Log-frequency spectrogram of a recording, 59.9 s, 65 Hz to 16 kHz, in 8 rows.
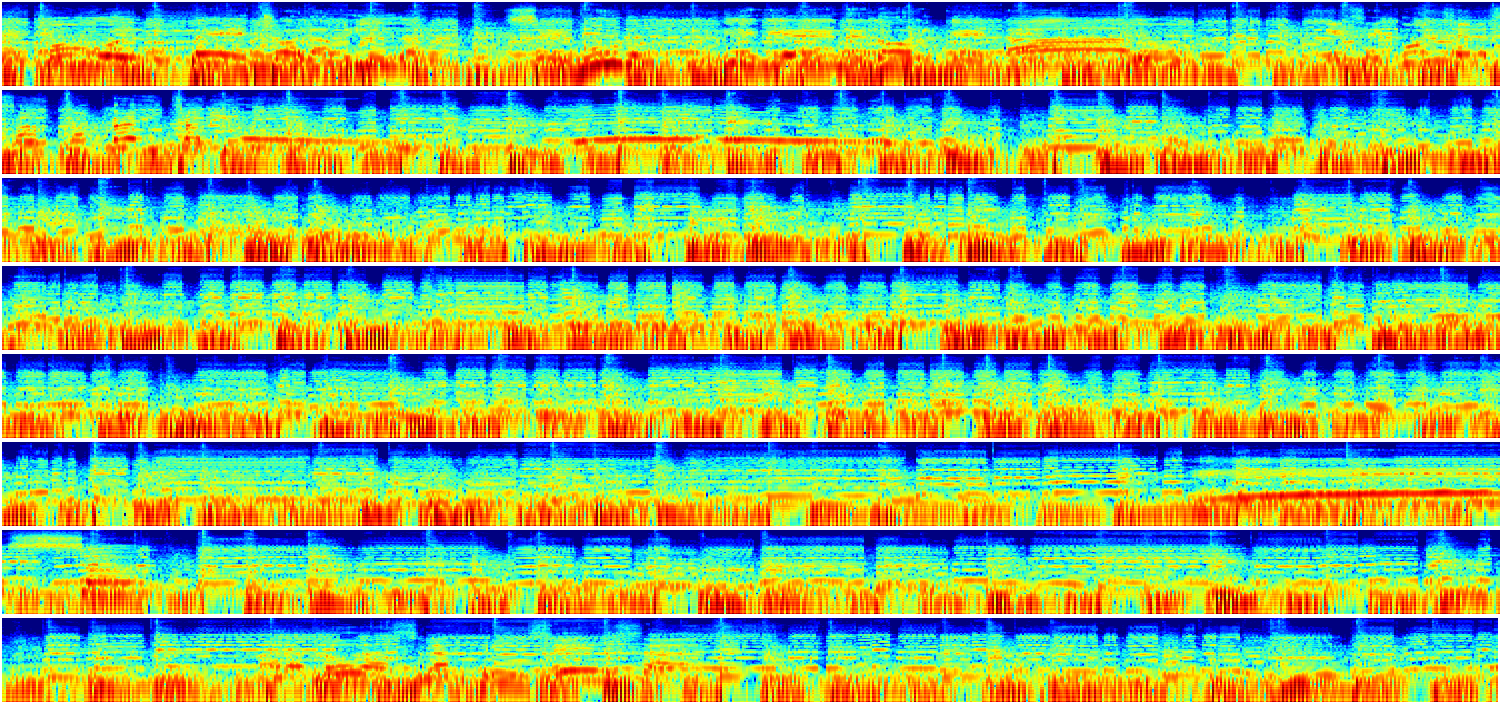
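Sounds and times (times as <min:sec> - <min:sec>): accordion: 0:00.0 - 0:59.9
acoustic guitars: 0:00.0 - 0:59.9
bass guitar: 0:00.0 - 0:59.9
long high shout: 0:08.7 - 0:12.2.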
